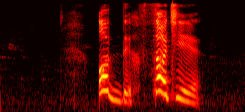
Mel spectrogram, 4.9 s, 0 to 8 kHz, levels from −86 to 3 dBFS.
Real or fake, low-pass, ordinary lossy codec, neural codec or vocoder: real; 7.2 kHz; AAC, 32 kbps; none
